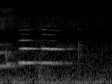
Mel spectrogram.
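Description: A house cat gives a couple of short, thin meows close by in a quiet room, over a soft steady background hum.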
